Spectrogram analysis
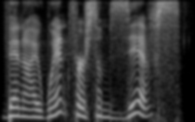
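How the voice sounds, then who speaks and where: A woman reading a rhyming children's storybook aloud in an expressive, playful way, with deliberate and emphatic phrasing. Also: mid-range voice, no room sound, clean studio sound.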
